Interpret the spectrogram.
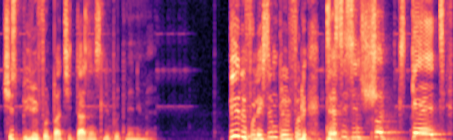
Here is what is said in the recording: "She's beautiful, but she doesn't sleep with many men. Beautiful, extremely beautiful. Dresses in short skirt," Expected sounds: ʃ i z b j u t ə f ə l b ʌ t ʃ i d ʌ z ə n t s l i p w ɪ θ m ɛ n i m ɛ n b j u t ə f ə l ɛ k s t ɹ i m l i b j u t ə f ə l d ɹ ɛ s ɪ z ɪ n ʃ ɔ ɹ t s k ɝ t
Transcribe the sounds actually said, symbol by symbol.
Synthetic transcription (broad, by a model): ʃ i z b j u t ə f ə l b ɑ t ʃ i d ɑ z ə n t s l i p w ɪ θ m ɛ n i m ɛ n b j u t ə f ə l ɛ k s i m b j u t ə f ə l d ɛ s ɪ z ɪ n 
